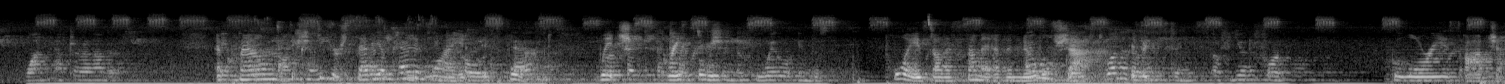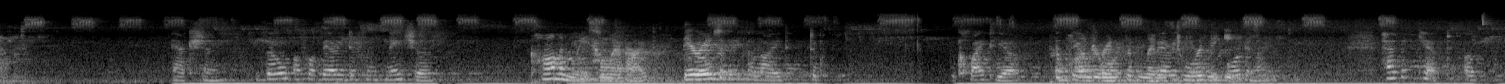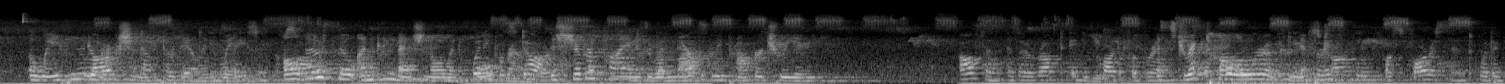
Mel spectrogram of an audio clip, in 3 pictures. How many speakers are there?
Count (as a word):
two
